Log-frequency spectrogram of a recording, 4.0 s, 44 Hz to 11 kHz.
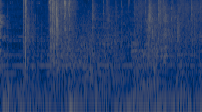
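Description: Horse sounds in The Witcher 3 video game, with a few hoof clops and a brief snort or whinny over quiet ambient game noise, faint overall.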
